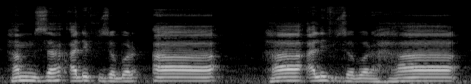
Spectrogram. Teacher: তারপর সর্বশেষ 6টি হরফ আমরা গলা থেকে উচ্চারণ করব, হামজা এবং হা গলা শুরু থেকে উচ্চারণ হবে · হামজা এবং হা গলার শুরু থেকে উচ্চারণ হবে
